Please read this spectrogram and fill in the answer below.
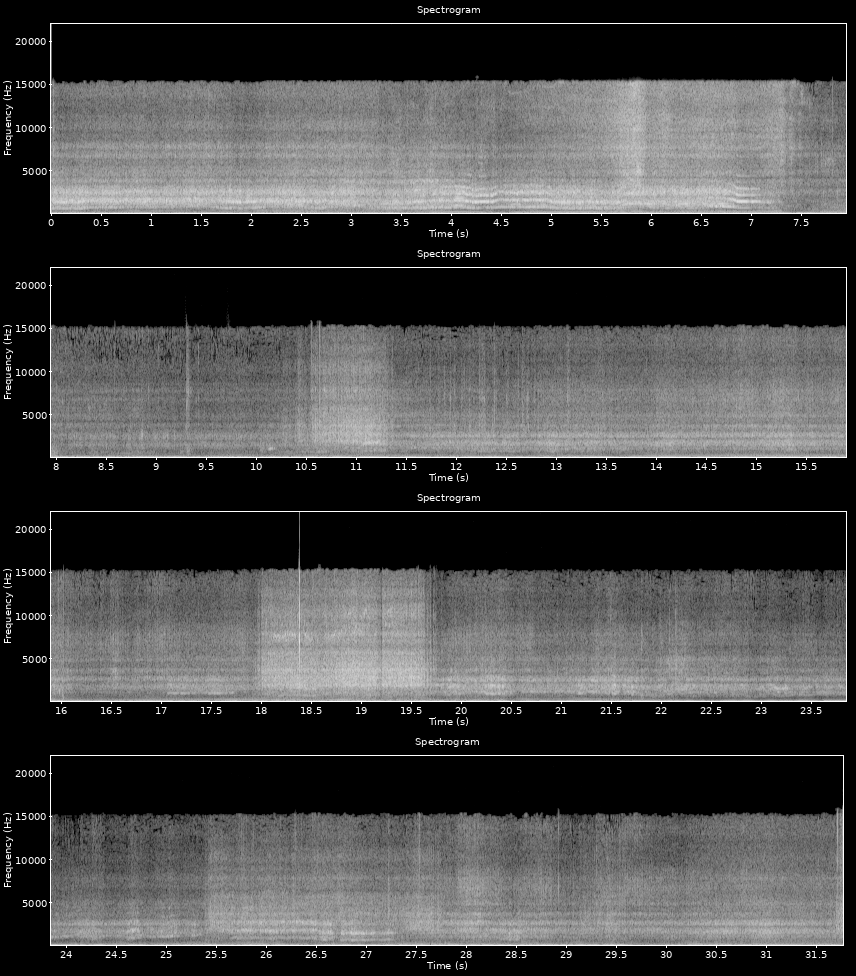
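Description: Drift car's engine revving up and down while its tyres squeal, the squeal heaviest through the first seven seconds and returning briefly twice later. A constant low rumble of wind buffets the car-mounted microphone underneath.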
